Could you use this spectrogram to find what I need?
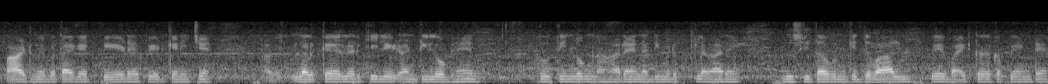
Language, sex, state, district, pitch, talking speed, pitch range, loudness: Hindi, male, Bihar, Araria, 120 Hz, 210 wpm, 115-125 Hz, -20 LUFS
